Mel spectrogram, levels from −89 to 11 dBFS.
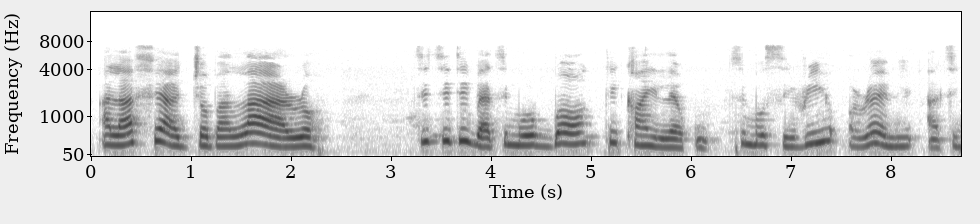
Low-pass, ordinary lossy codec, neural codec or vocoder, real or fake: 7.2 kHz; AAC, 64 kbps; none; real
